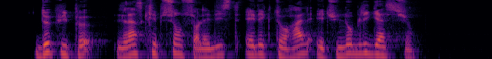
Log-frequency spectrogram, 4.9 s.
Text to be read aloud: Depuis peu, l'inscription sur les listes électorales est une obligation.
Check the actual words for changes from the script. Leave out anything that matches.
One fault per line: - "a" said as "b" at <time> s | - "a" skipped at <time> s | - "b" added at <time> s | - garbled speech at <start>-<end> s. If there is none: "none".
none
